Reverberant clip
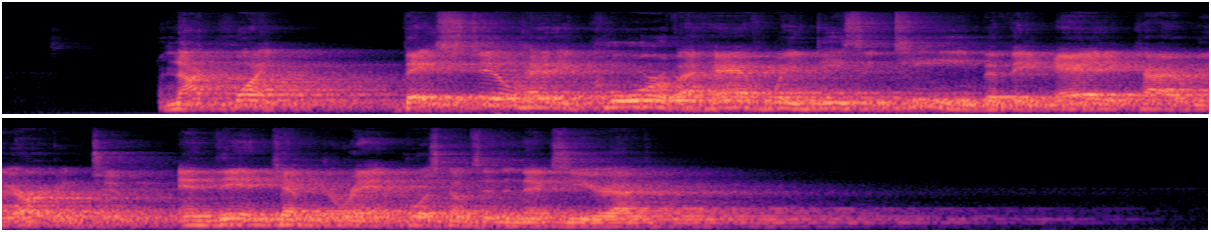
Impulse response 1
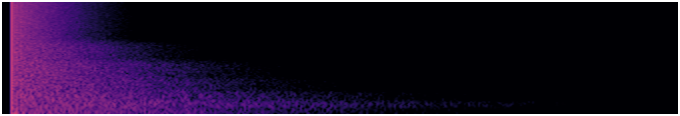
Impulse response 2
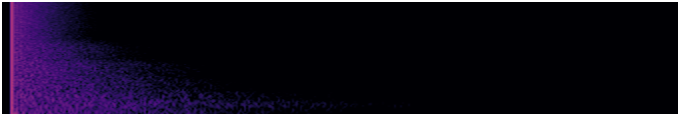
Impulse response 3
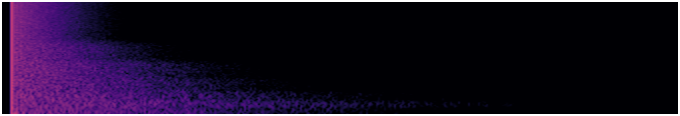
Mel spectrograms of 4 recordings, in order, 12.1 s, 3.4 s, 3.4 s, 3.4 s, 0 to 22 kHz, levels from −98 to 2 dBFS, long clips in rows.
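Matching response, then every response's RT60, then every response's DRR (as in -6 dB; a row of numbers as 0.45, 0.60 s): 3; 2.5, 2.6, 2.5 s; -4.5, 4.0, 0.0 dB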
